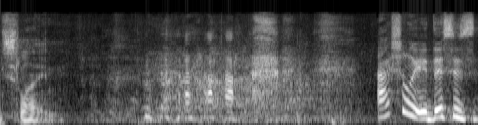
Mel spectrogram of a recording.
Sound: laughter

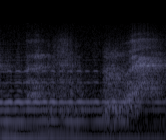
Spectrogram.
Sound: grunting

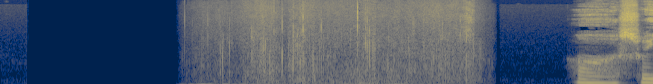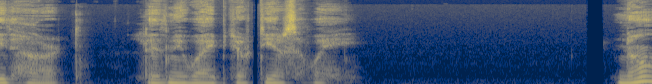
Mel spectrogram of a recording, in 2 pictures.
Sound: sheets rustling

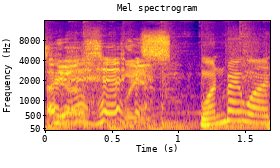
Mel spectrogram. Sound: laughing

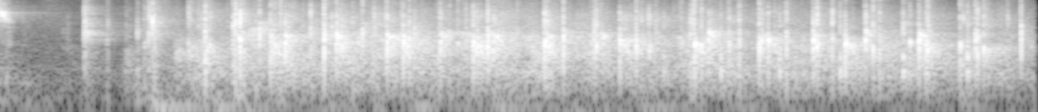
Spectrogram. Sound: group applauding

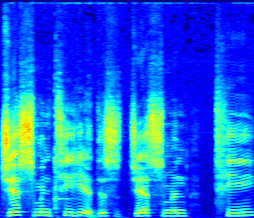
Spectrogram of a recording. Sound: glass clinks

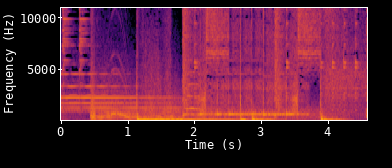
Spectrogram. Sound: bell ringing; techno music

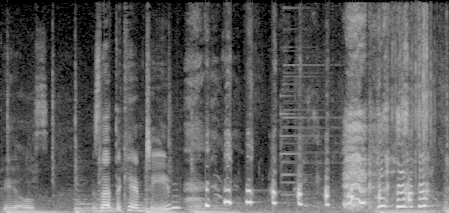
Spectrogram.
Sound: laughs

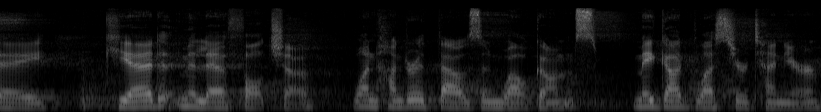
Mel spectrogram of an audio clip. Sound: speaking foreign language

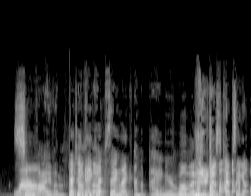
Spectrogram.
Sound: laughs

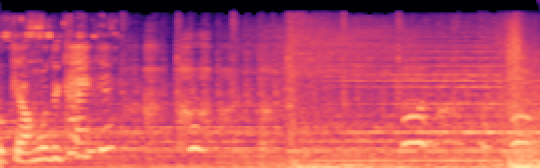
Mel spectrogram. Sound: wincing

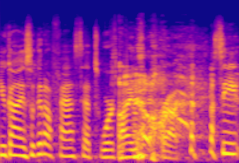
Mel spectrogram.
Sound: laughter

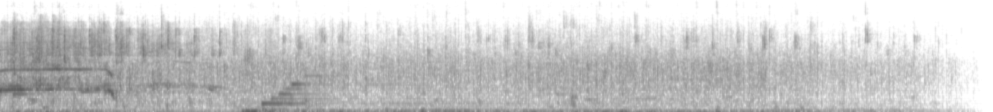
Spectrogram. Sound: applause

